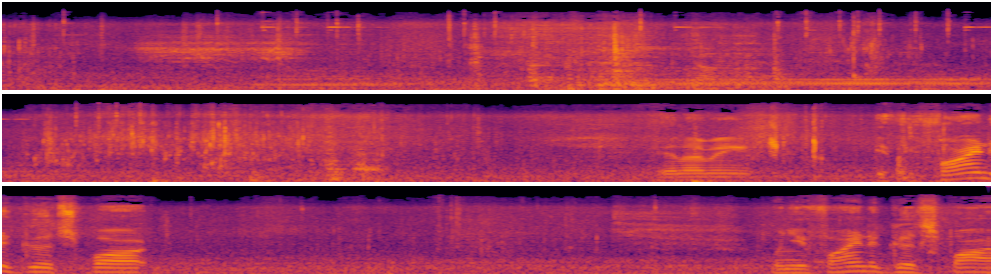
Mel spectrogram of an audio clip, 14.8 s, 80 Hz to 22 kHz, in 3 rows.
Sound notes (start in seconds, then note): 3.0 reel cranking; 5.1 fish splashing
